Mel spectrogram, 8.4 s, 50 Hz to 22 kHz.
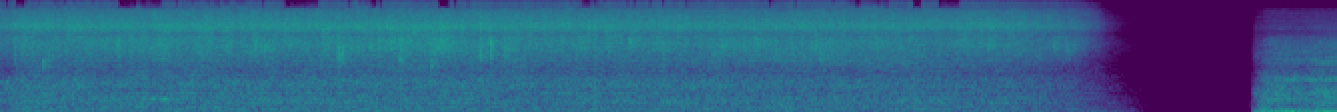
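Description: A shower runs in the video game Death Stranding 2, a loud, continuous hiss of falling water that stops abruptly, then after a short silence the spray starts again.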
